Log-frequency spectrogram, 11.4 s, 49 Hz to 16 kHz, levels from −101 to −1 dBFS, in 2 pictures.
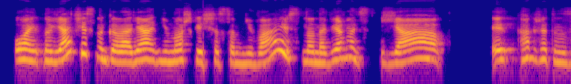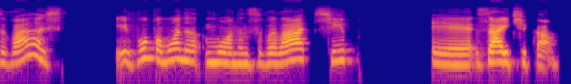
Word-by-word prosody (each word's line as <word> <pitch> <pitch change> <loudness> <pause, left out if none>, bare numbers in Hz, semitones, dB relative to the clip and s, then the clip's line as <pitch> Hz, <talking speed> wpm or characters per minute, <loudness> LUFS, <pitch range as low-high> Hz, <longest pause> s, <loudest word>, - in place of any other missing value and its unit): Ой, 260 -2 +3
ну, 245 - -1
я, 255 - +6
честно 400 -9 0
говоря, 250 +1 +4
немножко 240 +1 -3
ещё 225 0 -4
сомневаюсь, 215 - -1
но, 230 -1 -3
на 210 -1 -1
верность, 280 +5 -2
я, 250 +7 +3 0.5
эт 260 +1 0
как 290 +2 -4
же 275 - -4
это 260 -4 -6
называлось? 220 - -2 0.5
Его, 235 +7 -3
по 260 - -1
мона 250 0 -2
монэн 210 -2 -3
звэла 205 +7 +3
тип, 250 +2 -9 0.8
э, 195 -1 -3
зайчика. 215 -1 +3
235 Hz, 130 wpm, -22 LUFS, 215-270 Hz, 0.8 s, я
